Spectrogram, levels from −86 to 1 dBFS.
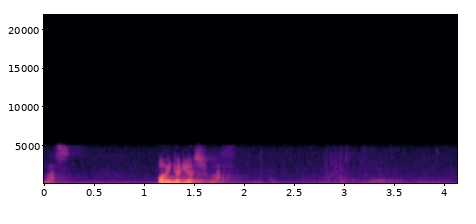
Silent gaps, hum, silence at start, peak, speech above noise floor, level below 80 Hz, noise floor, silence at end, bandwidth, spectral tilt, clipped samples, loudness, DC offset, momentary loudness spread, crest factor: none; none; 0 s; -8 dBFS; 30 dB; -62 dBFS; -58 dBFS; 0.85 s; 5.2 kHz; -11 dB/octave; under 0.1%; -28 LUFS; under 0.1%; 29 LU; 26 dB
